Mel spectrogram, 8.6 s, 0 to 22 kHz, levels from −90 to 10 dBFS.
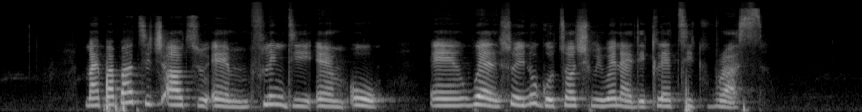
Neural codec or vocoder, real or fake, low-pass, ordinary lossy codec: none; real; 19.8 kHz; Opus, 24 kbps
